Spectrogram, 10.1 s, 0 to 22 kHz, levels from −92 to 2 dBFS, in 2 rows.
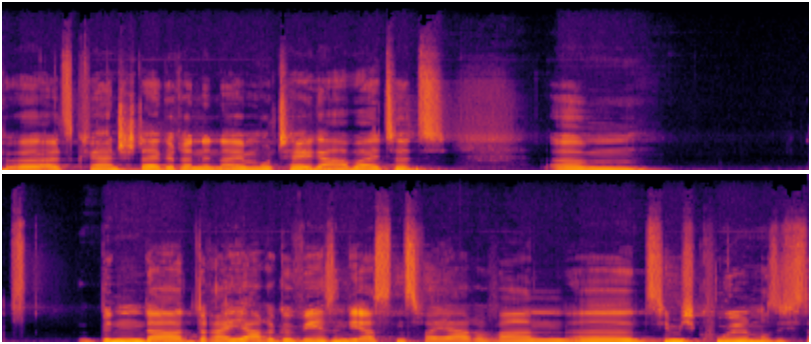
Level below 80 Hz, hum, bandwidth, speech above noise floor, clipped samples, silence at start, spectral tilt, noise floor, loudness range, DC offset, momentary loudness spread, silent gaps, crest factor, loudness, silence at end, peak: -62 dBFS; none; over 20 kHz; 44 dB; under 0.1%; 0 s; -3.5 dB/octave; -68 dBFS; 4 LU; under 0.1%; 11 LU; none; 18 dB; -24 LUFS; 0 s; -6 dBFS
